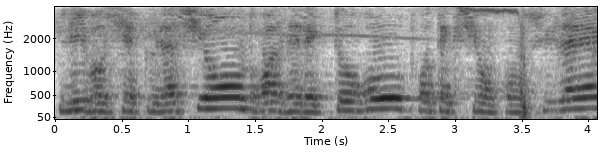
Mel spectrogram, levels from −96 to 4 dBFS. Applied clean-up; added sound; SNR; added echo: none; Fireworks; 16 dB; reverberation time 0.2 s.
